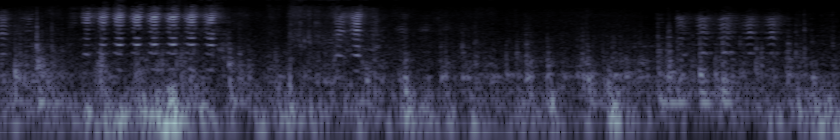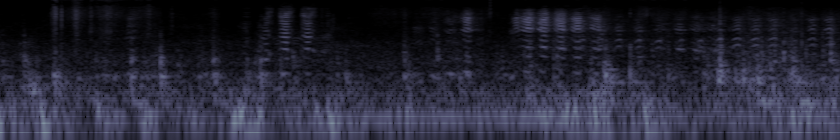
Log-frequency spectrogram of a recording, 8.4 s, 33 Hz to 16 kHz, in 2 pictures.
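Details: Goat kids from a herd of 32, running wild at evening feeding time while the mothers have their grain; repeated high, quavering bleats in quick bursts from several kids, overlapping, over scuffling hooves and rustling.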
